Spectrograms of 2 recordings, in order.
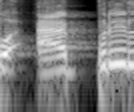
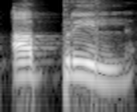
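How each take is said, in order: First: अप्रैल opening on "ay" or "ae"; wrong "ay-pril". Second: अप्रैल said "aap-RIL", lower; April with "aa". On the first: Teacher showing learners what to avoid, "ay" अप्रैल. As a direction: say अप्रैल as "AEP-ril". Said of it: "इसको अप्रैल नहीं बोलना". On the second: Teacher modelling for learners, "a-pril" अप्रैल. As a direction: open अप्रैल on "a", not "ay". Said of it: "ए का sound अक्सर आप बोलते हैं". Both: Shown as a demonstration.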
